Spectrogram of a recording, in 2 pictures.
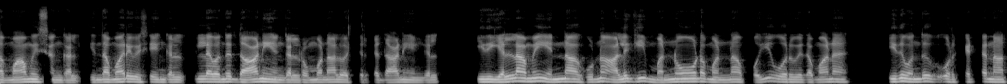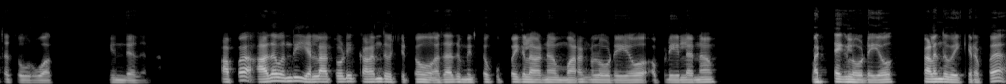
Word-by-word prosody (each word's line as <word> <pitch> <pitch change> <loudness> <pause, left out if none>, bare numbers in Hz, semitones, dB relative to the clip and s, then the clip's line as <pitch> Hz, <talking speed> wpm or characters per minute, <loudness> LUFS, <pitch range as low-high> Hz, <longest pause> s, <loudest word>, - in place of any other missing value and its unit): மாமிசங்கள் 105 -4 +1 0.2
இந்த 110 +1 +1
மாரி 125 +2 +4
விஷயங்கள். 115 -1 -1 0.2
இல்ல, 125 0 +4
வந்து 120 +2 +2
தானியங்கள் 110 -2 +4
ரொம்ப 110 +2 -1
நாள் 110 0 +1
வச்சிருக்க 105 0 -9
தானியங்கள். 105 0 -2 0.4
இது 120 - +4
எல்லாமே 145 +2 +5
என்னாகுன்னா, 125 +1 +2
அழுகி 135 +5 +2
மண்ணோடு 130 +6 +2
மண்ணா 110 +2 -1
போயி 125 +8 -3
ஒரு 115 - -1
விதமான 110 +2 -2 0.6
இது 140 - +3
வந்து 125 +3 +2 0.2
ஒரு 120 - -2
கெட்ட 120 +2 -6
நாத்தத்த 115 -1 -3
உருவாக்கும், 95 0 -7 0.5
இந்த 100 -1 -5
இதெல்லாம். 90 +1 -20 0.7
அப்ப 155 - -4 0.2
அத 125 - +5
வந்து 155 +2 0
எல்லாத்தோடையும் 130 +2 -1
கலந்து 125 +2 +1
வச்சுட்டோம். 115 0 -3
அதாவது 110 +2 -1
மித்த 115 +1 -6
குப்பைகளான, 110 -1 -1 0.2
மரங்களோடையோ 105 -2 -2 0.2
அப்டி 105 +1 -5
இல்லனா 105 +1 0 1.1
பட்டைகளோடையோ 115 -2 +1 0.4
கலந்து 125 0 +5
வைக்கிறப்ப, 105 +3 -4
115 Hz, 130 wpm, -22 LUFS, 105-125 Hz, 1.1 s, எல்லாமே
